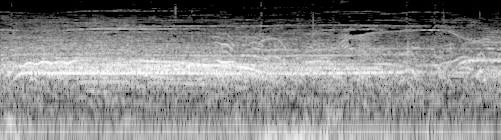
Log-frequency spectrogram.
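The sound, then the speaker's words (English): A large crowd at Mayan Holidays cheers steadily for a jam band for several seconds, a dense wash of applause and shouting with scattered whoops and whistles rising above it, loud throughout and tapering slightly near the end. “So please, please, give it loud one more time”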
